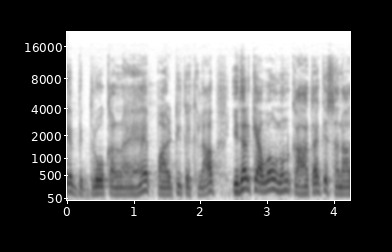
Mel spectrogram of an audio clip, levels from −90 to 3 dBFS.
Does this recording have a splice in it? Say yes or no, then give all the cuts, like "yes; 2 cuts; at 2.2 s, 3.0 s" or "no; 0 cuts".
yes; 1 cut; at 2.3 s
